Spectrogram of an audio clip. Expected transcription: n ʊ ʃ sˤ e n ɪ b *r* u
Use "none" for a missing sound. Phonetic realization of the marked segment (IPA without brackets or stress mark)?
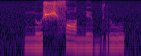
r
